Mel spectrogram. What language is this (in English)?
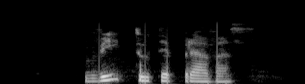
Esperanto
